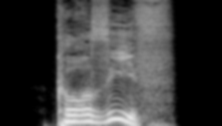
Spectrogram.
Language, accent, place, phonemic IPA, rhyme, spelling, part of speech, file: German, Germany, Berlin, /kʊʁˈziːf/, -iːf, kursiv, adjective, De-kursiv.ogg
- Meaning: 1. italic (having inclined letters) 2. cursive (having joined letters)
